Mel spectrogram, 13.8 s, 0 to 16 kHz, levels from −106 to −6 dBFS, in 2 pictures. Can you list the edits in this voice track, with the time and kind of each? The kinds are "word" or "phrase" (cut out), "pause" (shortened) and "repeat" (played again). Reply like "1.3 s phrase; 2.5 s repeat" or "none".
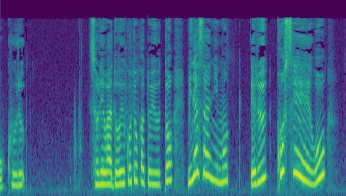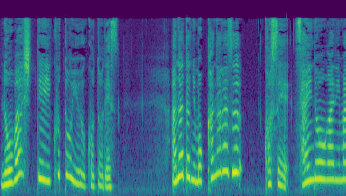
5.4 s pause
